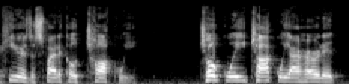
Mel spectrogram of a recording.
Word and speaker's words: Chokwe: here is a spidal chalki Choi chalk I heard it pronounced differently C h o kwe again it's based on a traditional knife from Zambia it is discontinued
